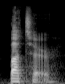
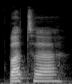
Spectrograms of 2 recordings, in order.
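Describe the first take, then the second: First: The word ends with an audible R sound. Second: The word ends without an R sound. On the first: "if the next word begins with a vowel, then they'll pronounce it as butter" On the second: "Normally they would pronounce it as butter"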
